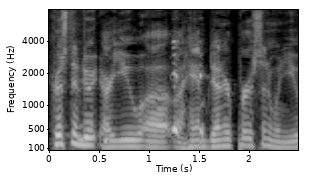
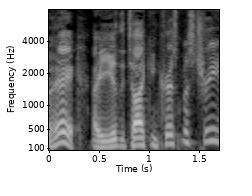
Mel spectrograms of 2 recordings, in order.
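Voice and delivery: fast, mocking, tongue-in-cheek sarcastic tone; 3 semitones higher than usual. Retelling what they said to a fake tree after an escalator, retelling own sarcastic remark. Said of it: "my sarcastic remark".

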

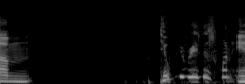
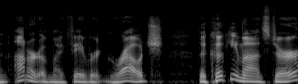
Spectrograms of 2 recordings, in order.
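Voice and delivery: ordinary talk, nothing marked

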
